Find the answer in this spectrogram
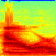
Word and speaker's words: hour: This is in the accusative case, the feminine noun for hour. We get the English word hour straight from this. Of course, we have a silent H at the beginning.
